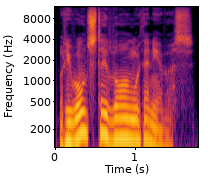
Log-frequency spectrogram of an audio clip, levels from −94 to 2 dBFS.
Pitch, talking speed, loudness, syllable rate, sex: 130 Hz, 300 wpm, -16 LUFS, 6.0 syllables/s, male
